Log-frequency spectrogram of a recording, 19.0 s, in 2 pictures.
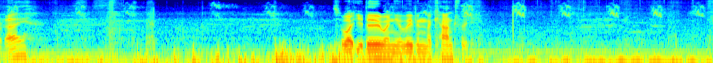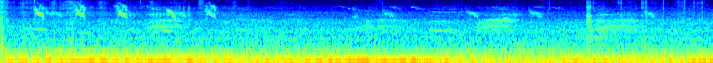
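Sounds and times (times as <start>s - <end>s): steady low hum: 0.0s - 19.0s
bird chirping: 5.7s - 12.6s.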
